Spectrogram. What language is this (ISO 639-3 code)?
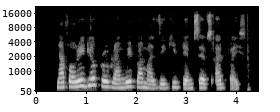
pcm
